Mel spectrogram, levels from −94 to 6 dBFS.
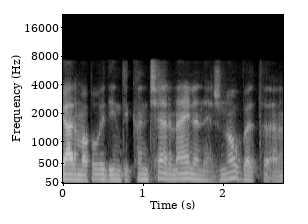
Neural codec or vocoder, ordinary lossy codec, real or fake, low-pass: codec, 16 kHz, 0.8 kbps, ZipCodec; AAC, 48 kbps; fake; 7.2 kHz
